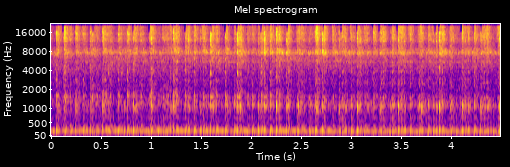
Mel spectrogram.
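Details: Fire-damaged Ski-Doo Summit Mach Z two-stroke sled after restoration with cleaned carbs: it runs at a fast, steady speed without stumbling, so the carbs are feeding it properly.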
